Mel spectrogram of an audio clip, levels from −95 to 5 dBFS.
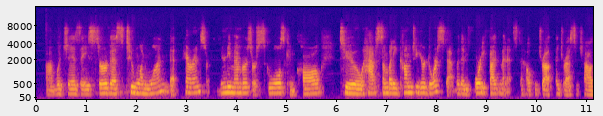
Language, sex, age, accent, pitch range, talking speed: English, female, 50-69, American, 150-195 Hz, 160 wpm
